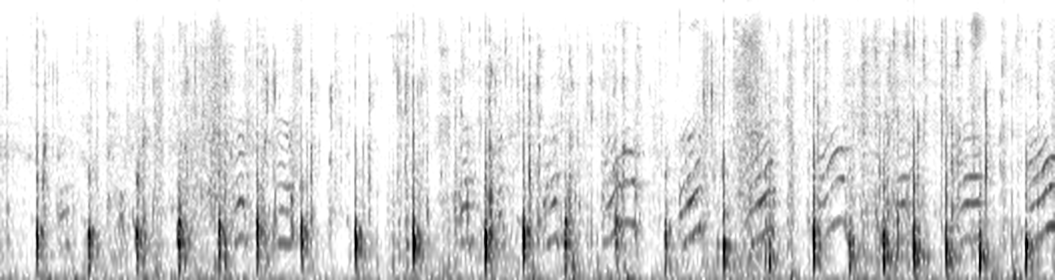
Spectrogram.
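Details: German Shorthaired Pointer Echo giving birth indoors; high, harmonic whimpering cries repeat about twice a second, many rising sharply at the end, with low background rumble throughout.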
